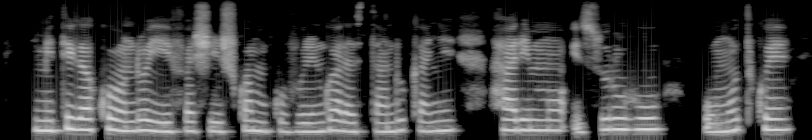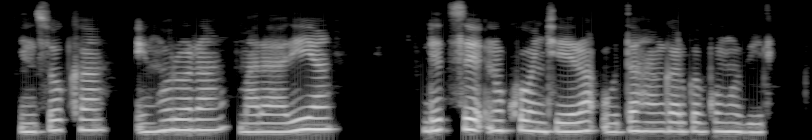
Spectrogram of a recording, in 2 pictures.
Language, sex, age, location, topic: Kinyarwanda, female, 18-24, Huye, health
